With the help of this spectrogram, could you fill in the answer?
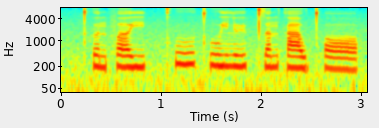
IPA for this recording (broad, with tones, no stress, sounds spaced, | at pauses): t̪ʰ ɵ˨˩ n f ɐ˨ j | kʰ uː˨˧ t̪ʰ uː˨ j l yː˨˥ p̚ t͡s ɐ˨˧ n k aː˨ w t̪ʰ ɔː˨˩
